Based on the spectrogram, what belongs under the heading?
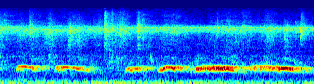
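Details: Spotted dove giving a gruff, low cooing call, a few short coos followed by longer, louder, slightly rolling coos run close together, over a quiet hiss.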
